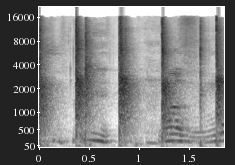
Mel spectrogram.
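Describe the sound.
Hand clapping in a few sharp, separate bursts, mixed with lively voices talking and laughing between and under the claps.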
